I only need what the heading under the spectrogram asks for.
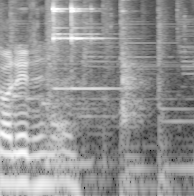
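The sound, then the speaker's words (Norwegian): Glasses clink together in a toast, a few bright ringing taps that linger briefly, following a voice speaking at the start. “Det er meget pænt glas.”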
